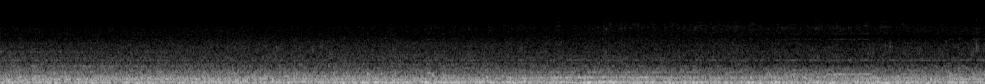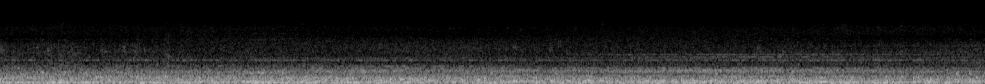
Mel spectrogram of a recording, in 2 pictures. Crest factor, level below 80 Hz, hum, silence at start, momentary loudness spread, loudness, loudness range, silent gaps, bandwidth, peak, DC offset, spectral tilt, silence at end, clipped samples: 14 dB; -30 dBFS; none; 0 s; 3 LU; -26 LUFS; 2 LU; none; 9.2 kHz; -10 dBFS; under 0.1%; -9.5 dB/octave; 0 s; under 0.1%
